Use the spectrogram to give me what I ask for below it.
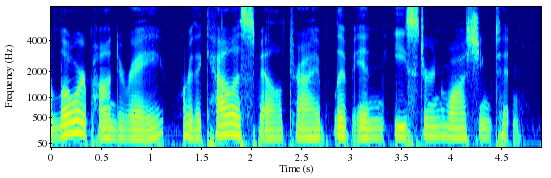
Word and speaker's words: Kalispel: The Pend Oreilles called themselves Kalispe, and that became mispronounced into Kalispel.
